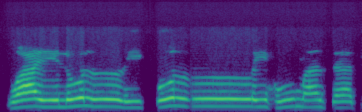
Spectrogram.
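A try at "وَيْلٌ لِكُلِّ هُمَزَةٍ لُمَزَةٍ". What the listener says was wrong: jangan ditahan. Wailul likulli humazatil lumazah. Double doang, jangan ditahan. Wailul likulli humazatil lumazah.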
